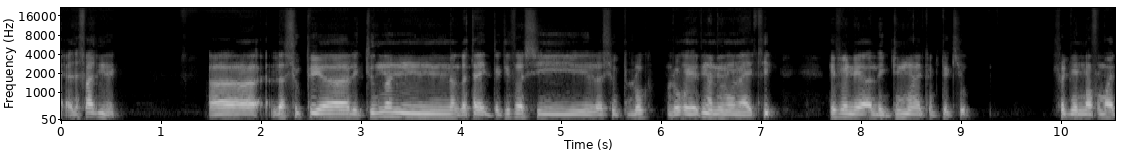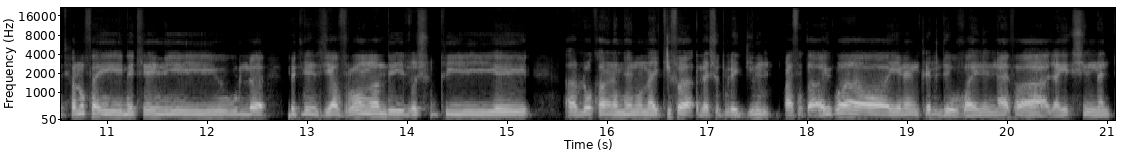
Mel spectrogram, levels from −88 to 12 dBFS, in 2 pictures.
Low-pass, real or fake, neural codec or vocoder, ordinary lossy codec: none; fake; codec, 44.1 kHz, 2.6 kbps, SNAC; none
